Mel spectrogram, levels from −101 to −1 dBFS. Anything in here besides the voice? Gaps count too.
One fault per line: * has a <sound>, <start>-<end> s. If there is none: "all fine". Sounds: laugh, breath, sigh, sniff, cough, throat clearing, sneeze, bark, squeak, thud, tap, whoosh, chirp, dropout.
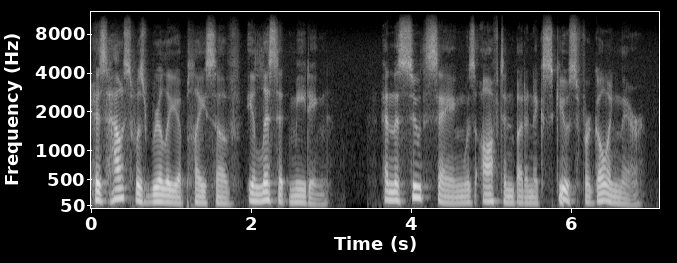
all fine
